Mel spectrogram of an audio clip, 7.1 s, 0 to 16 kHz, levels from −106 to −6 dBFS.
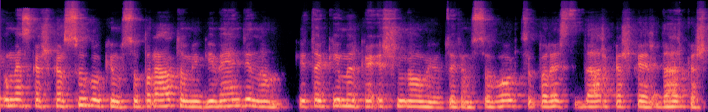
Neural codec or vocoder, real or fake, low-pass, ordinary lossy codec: vocoder, 44.1 kHz, 128 mel bands, Pupu-Vocoder; fake; 14.4 kHz; Opus, 32 kbps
